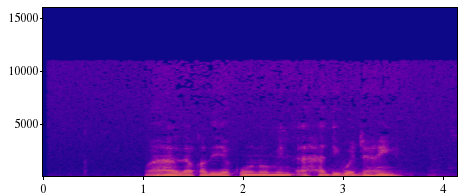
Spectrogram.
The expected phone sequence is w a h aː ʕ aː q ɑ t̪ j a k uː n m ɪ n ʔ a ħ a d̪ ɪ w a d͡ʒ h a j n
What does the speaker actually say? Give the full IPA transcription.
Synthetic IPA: w a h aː ð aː q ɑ d̪ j a k uː n m ɪ n ʔ a ħ a d̪ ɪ w a d͡ʒ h a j n

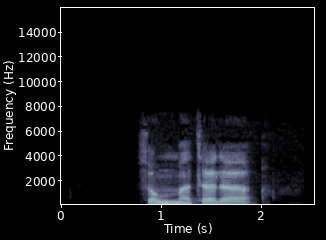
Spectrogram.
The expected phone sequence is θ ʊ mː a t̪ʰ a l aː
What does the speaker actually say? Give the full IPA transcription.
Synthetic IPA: θ ʊ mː a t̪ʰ a l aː

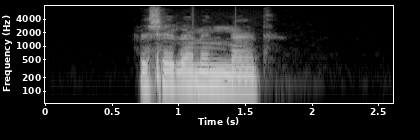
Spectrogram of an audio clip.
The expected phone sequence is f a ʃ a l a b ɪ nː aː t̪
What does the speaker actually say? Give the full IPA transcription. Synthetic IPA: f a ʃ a l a m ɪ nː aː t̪

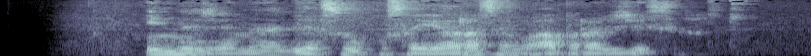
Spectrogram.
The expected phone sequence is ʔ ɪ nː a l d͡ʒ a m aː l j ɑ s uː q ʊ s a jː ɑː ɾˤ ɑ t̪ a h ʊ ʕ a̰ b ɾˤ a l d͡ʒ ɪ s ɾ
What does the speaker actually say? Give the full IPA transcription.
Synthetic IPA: ʔ ɪ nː a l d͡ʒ a m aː l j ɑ s uː q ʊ s a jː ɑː ɾˤ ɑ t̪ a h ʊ ʕ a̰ b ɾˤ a l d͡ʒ ɪ s ɾ

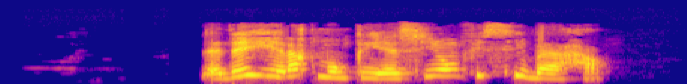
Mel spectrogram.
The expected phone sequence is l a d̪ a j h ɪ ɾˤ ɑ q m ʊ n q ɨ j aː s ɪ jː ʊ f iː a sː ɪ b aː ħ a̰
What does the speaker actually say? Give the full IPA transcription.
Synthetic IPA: l a d̪ a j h ɪ ɾˤ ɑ q m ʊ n q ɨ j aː s ɪ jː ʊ f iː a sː ɪ b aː ħ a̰

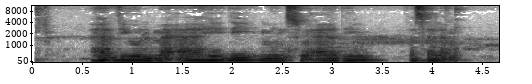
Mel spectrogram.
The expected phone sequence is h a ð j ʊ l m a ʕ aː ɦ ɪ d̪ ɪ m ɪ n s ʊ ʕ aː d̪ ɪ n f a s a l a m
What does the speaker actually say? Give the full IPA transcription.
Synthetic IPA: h a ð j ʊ l m a ʕ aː ɦ ɪ d̪ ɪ m ɪ n s ʊ ʕ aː d̪ ɪ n f a s a l a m

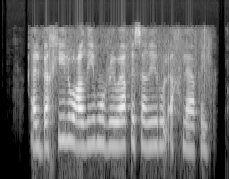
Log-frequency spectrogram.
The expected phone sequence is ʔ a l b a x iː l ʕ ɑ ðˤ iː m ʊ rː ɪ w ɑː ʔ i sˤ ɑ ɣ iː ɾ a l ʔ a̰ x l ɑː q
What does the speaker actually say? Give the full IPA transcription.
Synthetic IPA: ʔ a l b a x iː l ʕ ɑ ðˤ iː m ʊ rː ɪ w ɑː q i sˤ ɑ ɣ iː ɾ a l ʔ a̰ x l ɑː q

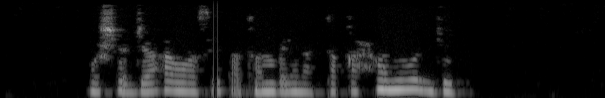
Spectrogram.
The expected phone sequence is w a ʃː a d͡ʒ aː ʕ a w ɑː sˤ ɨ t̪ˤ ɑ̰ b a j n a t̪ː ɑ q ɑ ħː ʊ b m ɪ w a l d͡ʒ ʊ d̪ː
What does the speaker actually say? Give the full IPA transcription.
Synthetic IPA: w a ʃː a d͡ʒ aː ʕ a w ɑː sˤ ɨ t̪ˤ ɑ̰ b a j n a t̪ː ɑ q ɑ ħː ʊ m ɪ w a l d͡ʒ ʊ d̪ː

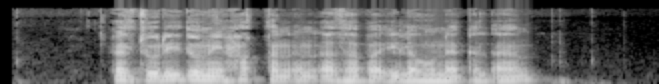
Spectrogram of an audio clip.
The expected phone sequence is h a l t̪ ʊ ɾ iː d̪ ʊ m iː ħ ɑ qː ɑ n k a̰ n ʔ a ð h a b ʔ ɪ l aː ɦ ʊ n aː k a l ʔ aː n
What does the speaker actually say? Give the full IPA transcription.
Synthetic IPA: h a l t̪ ʊ ɾ iː d̪ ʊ n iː ħ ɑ qː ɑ n ʔ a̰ n ʔ a ð h a b ʔ ɪ l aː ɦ ʊ n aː k a l ʔ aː n

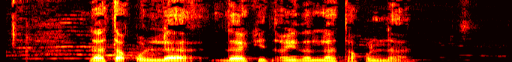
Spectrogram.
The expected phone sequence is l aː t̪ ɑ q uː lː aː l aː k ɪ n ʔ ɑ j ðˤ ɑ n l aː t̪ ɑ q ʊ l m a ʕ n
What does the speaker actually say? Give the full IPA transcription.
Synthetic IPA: l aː t̪ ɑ q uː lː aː l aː k ɪ n ʔ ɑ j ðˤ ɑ n l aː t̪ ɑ q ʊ l n a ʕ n

